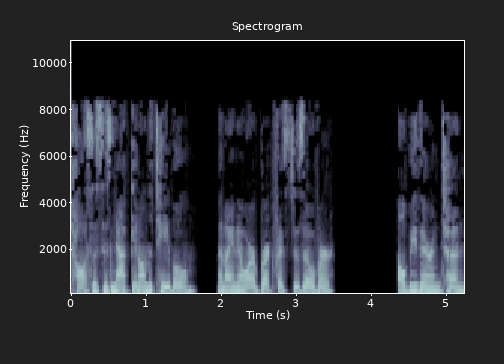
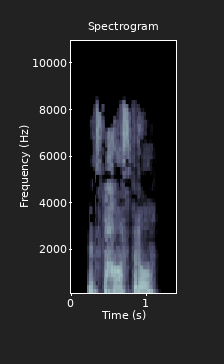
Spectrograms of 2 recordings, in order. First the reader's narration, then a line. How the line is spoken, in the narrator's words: he says grimly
